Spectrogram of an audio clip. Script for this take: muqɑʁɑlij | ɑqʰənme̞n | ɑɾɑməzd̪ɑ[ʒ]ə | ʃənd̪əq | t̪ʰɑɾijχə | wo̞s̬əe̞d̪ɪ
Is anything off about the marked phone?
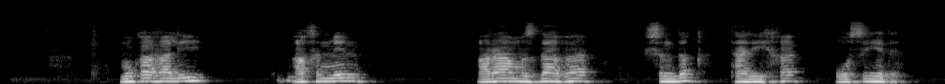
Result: yes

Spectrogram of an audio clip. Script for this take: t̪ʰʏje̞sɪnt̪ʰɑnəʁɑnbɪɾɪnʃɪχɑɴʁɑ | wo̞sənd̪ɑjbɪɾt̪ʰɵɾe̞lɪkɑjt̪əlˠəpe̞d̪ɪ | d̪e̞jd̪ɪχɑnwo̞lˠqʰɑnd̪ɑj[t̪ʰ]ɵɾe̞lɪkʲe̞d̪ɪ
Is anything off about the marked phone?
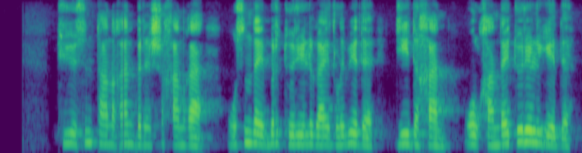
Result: no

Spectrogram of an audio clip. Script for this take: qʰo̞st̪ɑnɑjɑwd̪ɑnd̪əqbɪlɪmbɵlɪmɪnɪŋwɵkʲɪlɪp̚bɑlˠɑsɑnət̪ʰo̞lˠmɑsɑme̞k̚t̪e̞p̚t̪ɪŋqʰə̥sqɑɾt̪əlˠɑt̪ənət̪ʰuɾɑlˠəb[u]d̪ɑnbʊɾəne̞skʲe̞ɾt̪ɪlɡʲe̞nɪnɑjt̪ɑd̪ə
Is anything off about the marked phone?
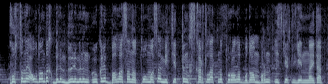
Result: yes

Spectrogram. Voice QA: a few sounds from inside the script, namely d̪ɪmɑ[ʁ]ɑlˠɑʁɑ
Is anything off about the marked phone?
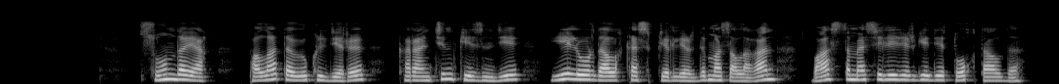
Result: yes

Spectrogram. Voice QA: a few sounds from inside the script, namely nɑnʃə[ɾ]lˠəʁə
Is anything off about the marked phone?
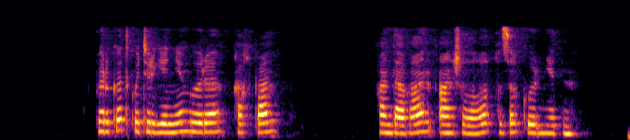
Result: yes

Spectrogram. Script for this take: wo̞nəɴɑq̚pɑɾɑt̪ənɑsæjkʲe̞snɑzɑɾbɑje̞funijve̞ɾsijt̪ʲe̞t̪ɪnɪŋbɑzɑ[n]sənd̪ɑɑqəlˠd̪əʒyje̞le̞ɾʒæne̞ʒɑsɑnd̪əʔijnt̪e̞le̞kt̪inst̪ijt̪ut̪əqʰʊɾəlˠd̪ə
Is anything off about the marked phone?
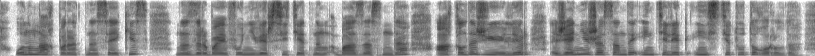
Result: yes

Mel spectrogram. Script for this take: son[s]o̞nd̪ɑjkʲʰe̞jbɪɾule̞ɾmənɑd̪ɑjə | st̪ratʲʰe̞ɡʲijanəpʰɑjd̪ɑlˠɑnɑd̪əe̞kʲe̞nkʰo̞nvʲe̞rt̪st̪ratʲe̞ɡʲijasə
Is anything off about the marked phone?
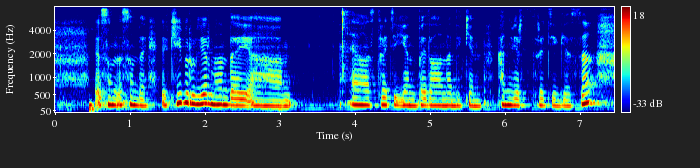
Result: no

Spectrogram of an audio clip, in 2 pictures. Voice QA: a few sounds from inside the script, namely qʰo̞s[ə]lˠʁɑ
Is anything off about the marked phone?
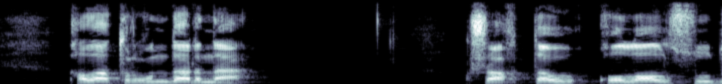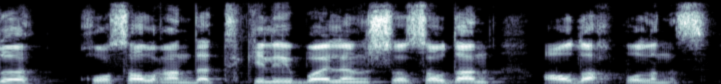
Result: yes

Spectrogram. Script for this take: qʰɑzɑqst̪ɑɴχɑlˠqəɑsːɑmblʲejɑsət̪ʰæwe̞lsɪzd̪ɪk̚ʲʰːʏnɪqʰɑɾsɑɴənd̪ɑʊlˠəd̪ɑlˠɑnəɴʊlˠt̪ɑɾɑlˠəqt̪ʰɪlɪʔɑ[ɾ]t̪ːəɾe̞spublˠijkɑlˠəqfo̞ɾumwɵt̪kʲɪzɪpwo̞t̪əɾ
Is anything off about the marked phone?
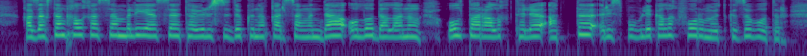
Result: yes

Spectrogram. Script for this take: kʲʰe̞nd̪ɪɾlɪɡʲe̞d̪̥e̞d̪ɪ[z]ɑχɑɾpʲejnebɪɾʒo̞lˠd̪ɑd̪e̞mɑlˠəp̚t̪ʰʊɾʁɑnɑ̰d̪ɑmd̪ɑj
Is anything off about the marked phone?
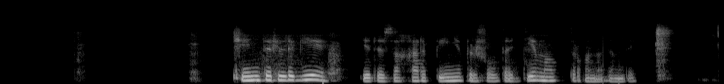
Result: yes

